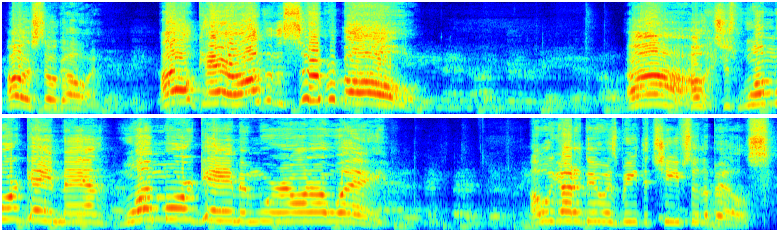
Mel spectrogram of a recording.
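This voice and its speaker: A young man hosting a live sports fan stream, shouting and cheering with a voice strained from yelling, swearing freely. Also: very high-pitched, unhurried, soft background music. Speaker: sports fan livestream host. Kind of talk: excited live fan reaction.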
